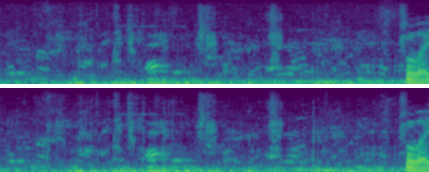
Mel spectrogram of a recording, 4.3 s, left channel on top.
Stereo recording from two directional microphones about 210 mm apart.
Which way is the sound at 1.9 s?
30° right (ahead or behind).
